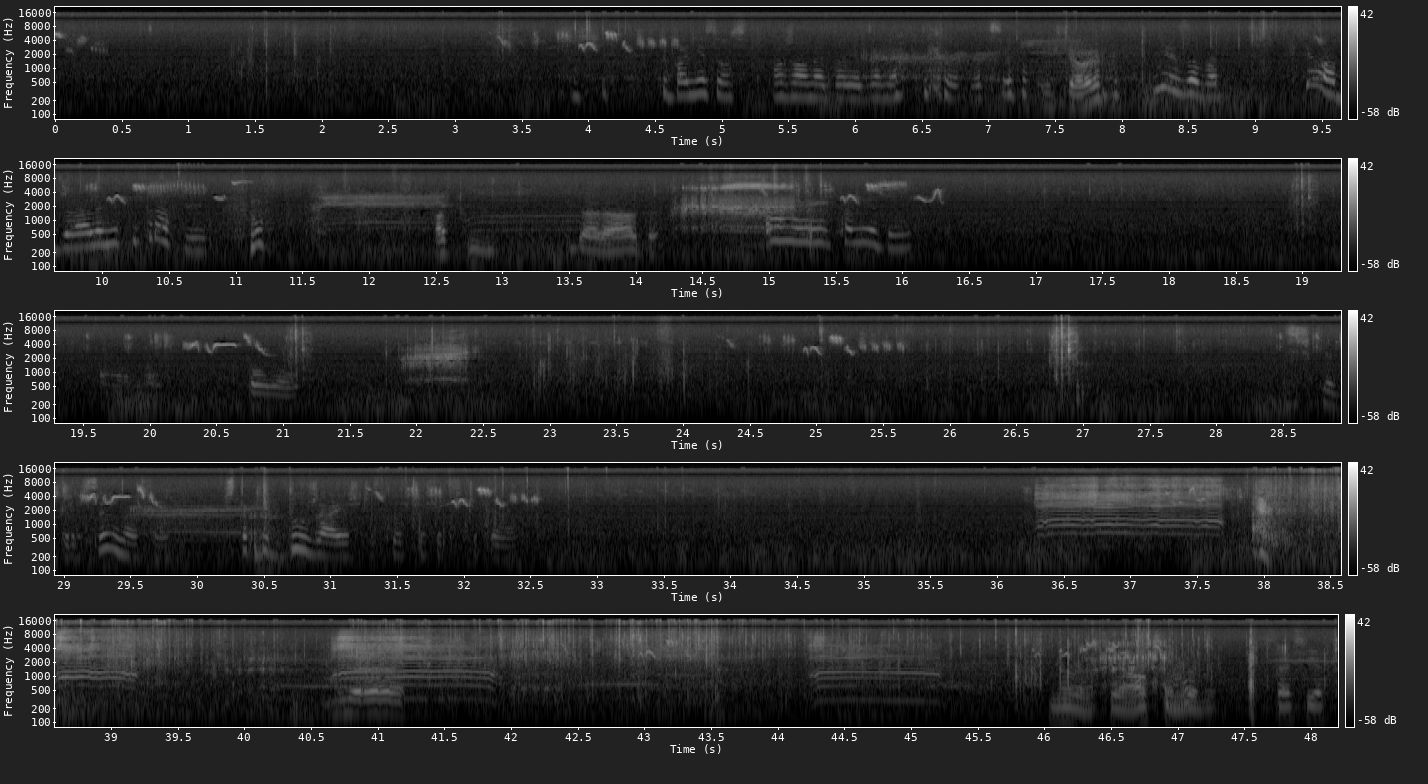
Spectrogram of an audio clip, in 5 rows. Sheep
0:05.9 0:08.2, 0:11.6 0:13.6, 0:14.3 0:16.1, 0:21.8 0:24.0, 0:29.4 0:30.6, 0:36.3 0:48.2

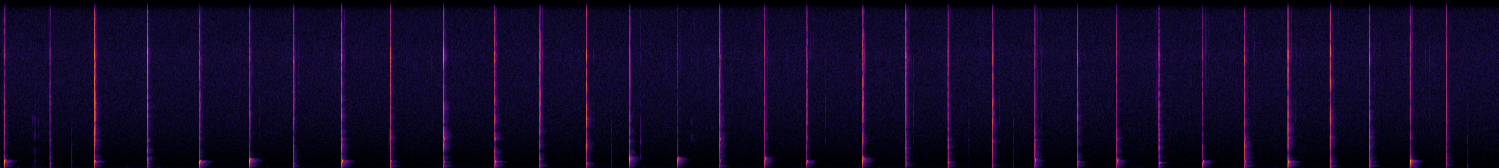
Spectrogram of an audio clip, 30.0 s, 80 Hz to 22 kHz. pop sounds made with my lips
0:00.0 0:02.2, 0:02.9 0:03.2, 0:04.0 0:04.3, 0:05.0 0:06.0, 0:06.8 0:07.1, 0:07.8 0:08.0, 0:09.9 0:10.2, 0:11.7 0:11.9, 0:12.6 0:12.9, 0:13.5 0:13.8, 0:15.3 0:15.5, 0:16.1 0:16.4, 0:17.2 0:18.3, 0:19.0 0:19.2, 0:20.7 0:20.9, 0:21.5 0:22.6, 0:23.2 0:23.4, 0:24.0 0:24.3, 0:25.8 0:26.0, 0:26.6 0:26.8, 0:27.4 0:27.6, 0:28.2 0:29.1

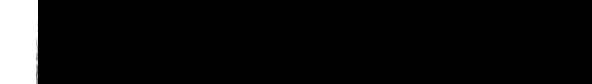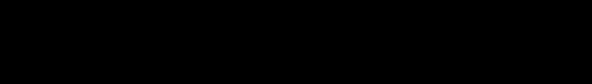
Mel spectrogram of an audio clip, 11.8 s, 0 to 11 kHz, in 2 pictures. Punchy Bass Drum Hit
0:00.0 0:00.3

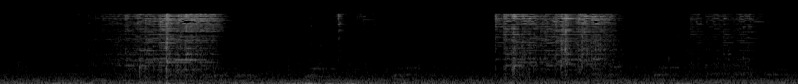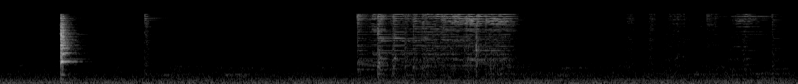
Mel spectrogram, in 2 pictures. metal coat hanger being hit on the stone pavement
0:05.0 0:06.3, 0:08.5 0:09.6

